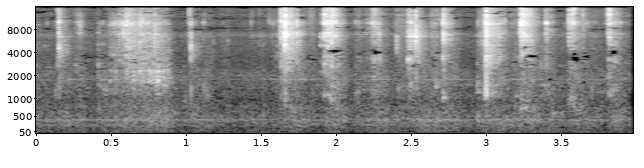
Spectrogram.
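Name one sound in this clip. A man crunches crisp chips loudly close by.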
